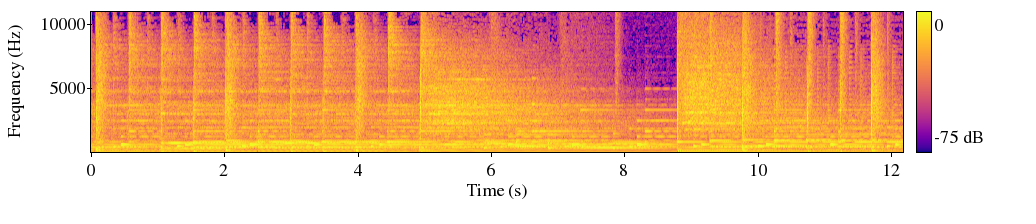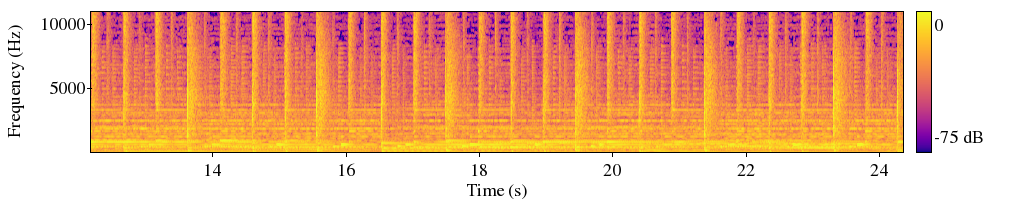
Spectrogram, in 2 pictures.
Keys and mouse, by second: 0.0 ctrl+r, 1.9 ctrl+z, 3.2 f, 3.9 alt+click, 4.5 click, 5.0 f, 5.4 click, 6.4 ctrl+r, 13.5 Tab, 14.4 middle click, 16.8 click, 18.7 click, 19.7 Tab, 20.6 KP_3, 21.6 shift+click.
